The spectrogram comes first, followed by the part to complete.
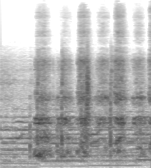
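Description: Hand saw cutting into the end of a cedar handle blank in quick, short strokes, about four a second, starting about half a second in, with soft background music underneath.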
